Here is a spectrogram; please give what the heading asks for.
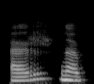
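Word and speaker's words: أرنب: Arnab.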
